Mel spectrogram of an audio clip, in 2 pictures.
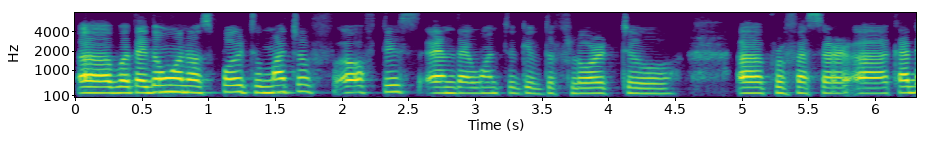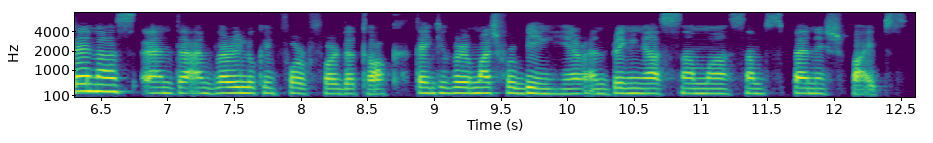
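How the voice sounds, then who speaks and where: A woman's voice: mid-range voice, steady tone, moderate pace, mellow, clear, resonant tone. A woman hosting an online seminar, introducing the guest speaker hesitantly with many fillers.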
